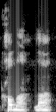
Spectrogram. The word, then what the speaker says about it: Kamala: uh comma takes charge apparently it's pronounced comma like comma La um you know some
